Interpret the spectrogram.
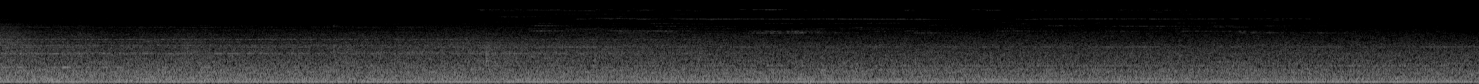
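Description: E926 East-i inspection Shinkansen creeping into the platform and coming to a stop: steady running noise over a constant low hum, with no sudden bangs or squeals.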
